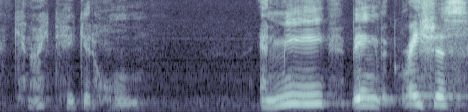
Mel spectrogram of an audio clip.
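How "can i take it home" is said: hushed, very soft, sweet, kind little voice. A father retells his daughter asking to take a stuffed animal home: imitating a kind, sweet little voice. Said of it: "in her kind, sweet little voice and says".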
